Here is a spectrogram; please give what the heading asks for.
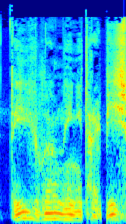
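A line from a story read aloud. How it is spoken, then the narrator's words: Whisper. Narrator (Russian): прошептал Леха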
